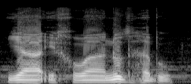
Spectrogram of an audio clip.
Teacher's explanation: huh boo yeah if you are new and is ha bui the three words but when you pronounce it sounds like one word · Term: assimilation of sounds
